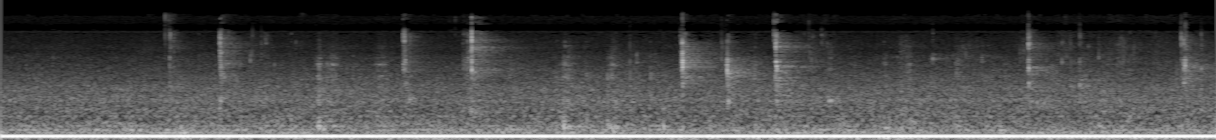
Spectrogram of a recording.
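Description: Wet chewing and lip-smacking from someone eating rice and boiled pork by hand, heard as scattered short clicks, over a loud, steady low hum.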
